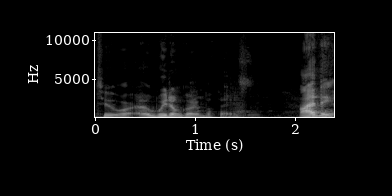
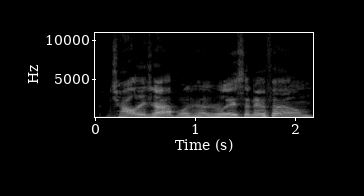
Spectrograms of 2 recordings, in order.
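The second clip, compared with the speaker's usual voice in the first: put-on soft, old-time forties newsreel radio announcer delivery; 5 dB quieter than usual. Reacting to an old commercial, showing how announcers talked, forties-fifties announcer voice. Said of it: "They all talk like this".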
